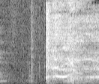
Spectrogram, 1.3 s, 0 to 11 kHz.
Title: coughing compilation | H3 Nostalgia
